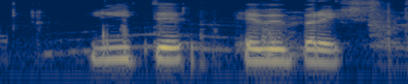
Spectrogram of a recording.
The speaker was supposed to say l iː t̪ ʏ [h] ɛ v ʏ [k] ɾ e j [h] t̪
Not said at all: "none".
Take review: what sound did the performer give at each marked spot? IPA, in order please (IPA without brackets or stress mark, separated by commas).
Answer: h, p, s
